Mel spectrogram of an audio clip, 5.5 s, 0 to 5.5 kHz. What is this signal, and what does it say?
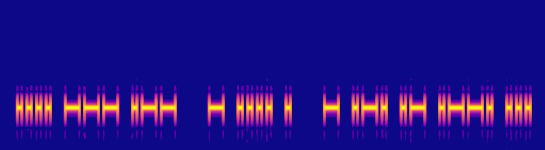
Morse code, heard as a keyed tone, about 25 wpm, 600 Hz. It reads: HOW THE TRAPS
